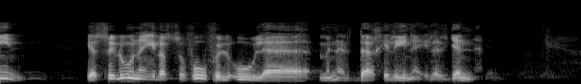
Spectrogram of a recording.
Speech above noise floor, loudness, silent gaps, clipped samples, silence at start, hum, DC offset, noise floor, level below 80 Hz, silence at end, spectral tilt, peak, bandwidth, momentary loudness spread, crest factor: 37 dB; -23 LUFS; none; under 0.1%; 0 s; none; under 0.1%; -60 dBFS; -78 dBFS; 1 s; -3.5 dB/octave; -4 dBFS; 7.6 kHz; 10 LU; 20 dB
